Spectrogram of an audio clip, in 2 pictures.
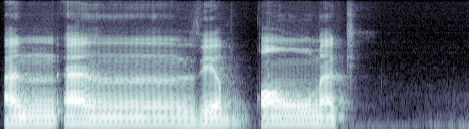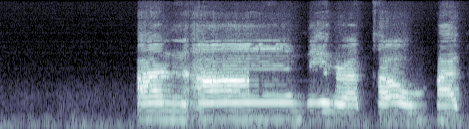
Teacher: an anzir tidak boleh tebal, nggak boleh an tidak, tipis saja dibuka mulutnya.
